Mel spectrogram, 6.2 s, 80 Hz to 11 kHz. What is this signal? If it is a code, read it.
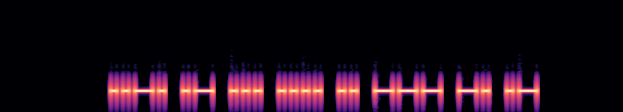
Morse code, heard as a keyed tone, about 20 wpm, 700 Hz. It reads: FASHIONA
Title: Build A Word - 4 Letters At A Time - 11-Letter Words - 20wpm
